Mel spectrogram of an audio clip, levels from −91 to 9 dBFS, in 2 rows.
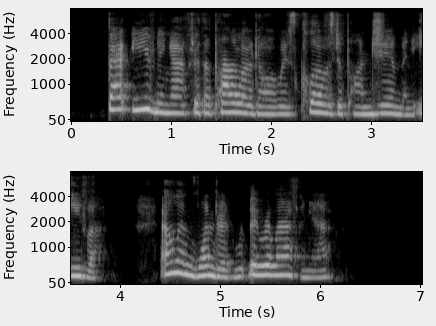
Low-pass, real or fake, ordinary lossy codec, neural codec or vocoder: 7.2 kHz; fake; AAC, 48 kbps; codec, 16 kHz, 16 kbps, FunCodec, trained on LibriTTS, 50 frames a second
